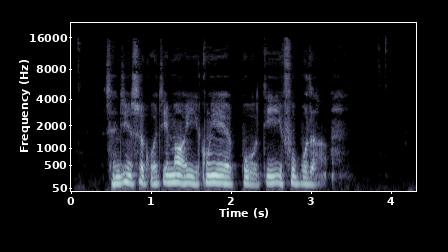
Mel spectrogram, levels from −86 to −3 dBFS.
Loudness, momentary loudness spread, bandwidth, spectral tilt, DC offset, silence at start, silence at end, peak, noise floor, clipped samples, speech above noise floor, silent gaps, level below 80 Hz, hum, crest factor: -27 LUFS; 10 LU; 16.5 kHz; -7 dB/octave; under 0.1%; 0.45 s; 0.95 s; -8 dBFS; -67 dBFS; under 0.1%; 41 dB; none; -62 dBFS; none; 20 dB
